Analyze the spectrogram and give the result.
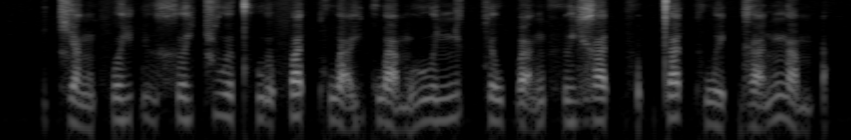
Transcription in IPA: t͡ɕ a˧˩ ŋ f ə˨˦ j ɗ ɨ̤˨˩ x ə˨˦ j t͡ɕ u˧ ə̯ t̪ʰ ṵ˧˨ ə̯ f a˦˥ t̚ k w a̰˧˥ j k w a̰ː˧˨ m ɣ u˧ ə̯ ɲ a˦˥ k̚ s ə˧ w ɓ a̰˧˥ ŋ h ɨ˧ j ɣ a˦˥ t̚ h ə˨˩ p̚ t̪ a˦˥ t̚ k w e˨˩ t̚ ɣ a̰˧˥ n ŋ a̰˧˨ m ʔ

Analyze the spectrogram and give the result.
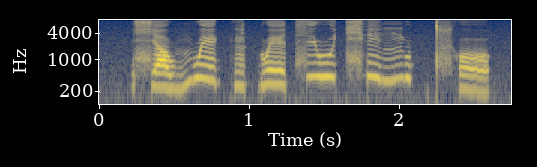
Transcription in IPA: ɕ a˨˩ w ŋ w e˥˧ k ĩ˨ t̚ w e˧ t͡s j u˦ t͡ɕʰ i˥˧ ŋ u˦ p̚ t͡sʰ o˨˩

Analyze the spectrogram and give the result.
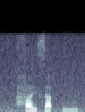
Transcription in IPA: h a˦˨ ɪ̯ θ ä˦ ʔ p u˨

